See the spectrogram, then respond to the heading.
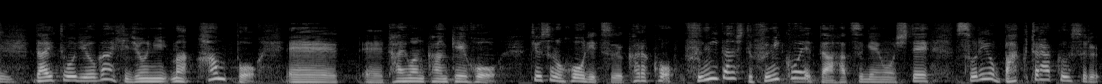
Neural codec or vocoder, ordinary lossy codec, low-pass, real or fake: none; MP3, 32 kbps; 7.2 kHz; real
